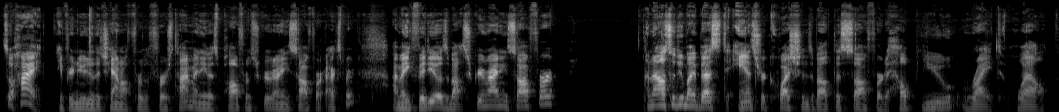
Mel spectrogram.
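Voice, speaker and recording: A man in his forties hosting an informal explainer tutorial, with a halting delivery that often stumbles and corrects itself. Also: medium pitch, animated, sharp tone. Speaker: video tutorial host. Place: small home office with bookshelves.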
